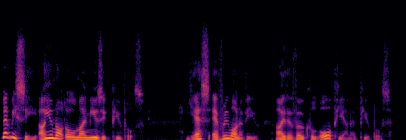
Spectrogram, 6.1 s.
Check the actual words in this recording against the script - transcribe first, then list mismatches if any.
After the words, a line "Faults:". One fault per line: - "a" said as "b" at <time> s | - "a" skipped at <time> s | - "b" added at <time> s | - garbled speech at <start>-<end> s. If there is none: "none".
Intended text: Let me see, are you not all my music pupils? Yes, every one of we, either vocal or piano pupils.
Let me see, are you not all my music pupils? Yes, every one of you, either vocal or piano pupils.
Faults:
- "we" said as "you" at 3.7 s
